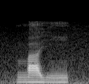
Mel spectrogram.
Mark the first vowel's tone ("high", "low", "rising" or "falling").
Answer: high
